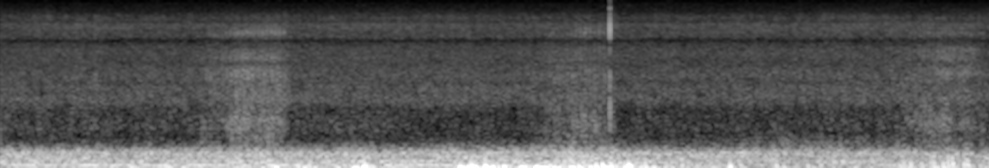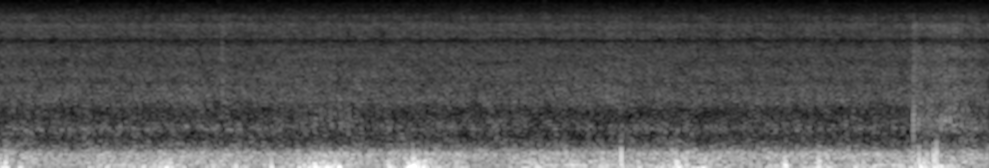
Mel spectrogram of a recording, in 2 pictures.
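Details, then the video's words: A domestic cat purring like an engine: a continuous low rumbling purr, steady and throaty, with slight swells in loudness and faint soft rustles. "purring like an engine"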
